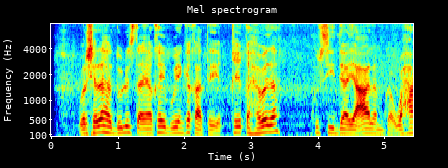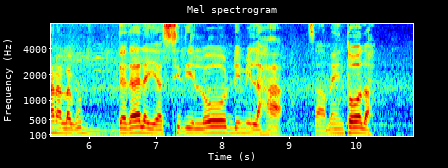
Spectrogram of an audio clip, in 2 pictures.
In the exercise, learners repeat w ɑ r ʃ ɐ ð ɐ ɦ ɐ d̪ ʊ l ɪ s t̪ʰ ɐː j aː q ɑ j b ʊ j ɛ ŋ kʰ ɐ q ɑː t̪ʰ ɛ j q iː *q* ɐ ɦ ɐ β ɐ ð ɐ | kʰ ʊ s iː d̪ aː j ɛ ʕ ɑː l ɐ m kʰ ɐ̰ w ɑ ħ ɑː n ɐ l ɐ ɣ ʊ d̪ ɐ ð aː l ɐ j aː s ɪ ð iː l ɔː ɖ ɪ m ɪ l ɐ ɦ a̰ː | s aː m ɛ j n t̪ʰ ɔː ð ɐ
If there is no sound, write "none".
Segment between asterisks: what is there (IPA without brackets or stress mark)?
q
